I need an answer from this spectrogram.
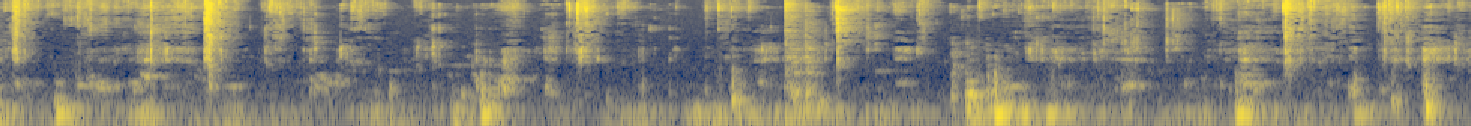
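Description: A person eating: faint, irregular wet chewing and biting of smoked mackerel and boiled potato, with scattered soft mouth clicks.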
